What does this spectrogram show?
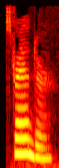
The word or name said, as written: strander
